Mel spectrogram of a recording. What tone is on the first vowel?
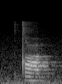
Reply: low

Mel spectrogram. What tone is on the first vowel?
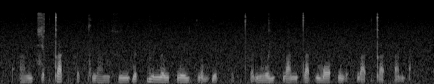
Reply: low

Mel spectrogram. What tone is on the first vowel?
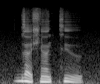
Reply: falling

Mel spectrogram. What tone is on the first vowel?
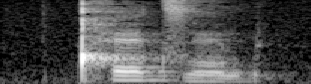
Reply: high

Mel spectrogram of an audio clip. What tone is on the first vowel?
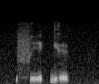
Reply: rising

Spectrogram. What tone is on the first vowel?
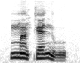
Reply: falling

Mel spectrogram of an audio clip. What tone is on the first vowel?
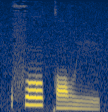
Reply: high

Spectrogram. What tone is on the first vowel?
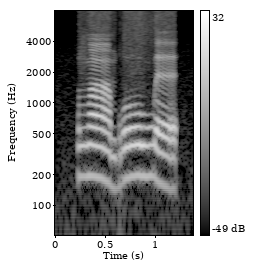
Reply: falling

